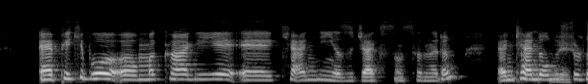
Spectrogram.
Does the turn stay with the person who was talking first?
Yes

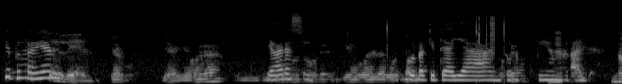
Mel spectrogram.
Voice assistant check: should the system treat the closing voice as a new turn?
Yes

